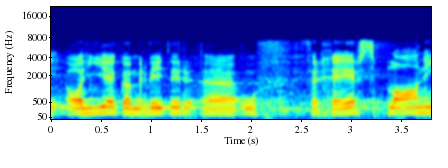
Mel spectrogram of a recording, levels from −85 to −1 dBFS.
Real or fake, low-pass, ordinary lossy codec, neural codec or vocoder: fake; 7.2 kHz; none; codec, 16 kHz, 16 kbps, FreqCodec, larger model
